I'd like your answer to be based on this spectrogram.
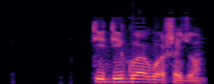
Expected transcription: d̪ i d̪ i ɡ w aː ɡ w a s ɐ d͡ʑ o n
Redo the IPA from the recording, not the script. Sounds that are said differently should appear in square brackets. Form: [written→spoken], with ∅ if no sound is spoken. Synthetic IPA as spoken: [d̪→t̪] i d̪ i ɡ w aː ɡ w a [s→ʂ] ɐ d͡ʑ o n

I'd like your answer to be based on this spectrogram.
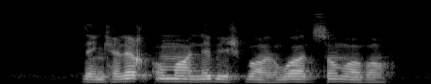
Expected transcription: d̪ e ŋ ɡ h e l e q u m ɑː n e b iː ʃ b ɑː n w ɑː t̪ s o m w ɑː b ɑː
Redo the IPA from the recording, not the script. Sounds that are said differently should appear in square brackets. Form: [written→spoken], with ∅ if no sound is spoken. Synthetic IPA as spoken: d̪ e ŋ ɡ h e l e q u m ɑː n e b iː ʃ b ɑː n w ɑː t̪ s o m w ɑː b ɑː

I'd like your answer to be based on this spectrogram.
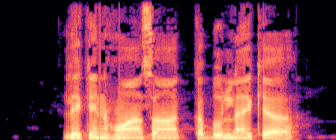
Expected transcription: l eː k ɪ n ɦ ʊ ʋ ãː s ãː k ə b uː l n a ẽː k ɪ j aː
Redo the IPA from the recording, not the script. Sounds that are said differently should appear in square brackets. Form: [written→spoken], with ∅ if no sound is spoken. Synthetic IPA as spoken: l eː k ɪ n ɦ ʊ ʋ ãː s ãː k ə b uː l n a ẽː k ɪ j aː

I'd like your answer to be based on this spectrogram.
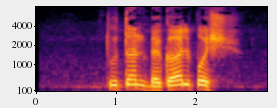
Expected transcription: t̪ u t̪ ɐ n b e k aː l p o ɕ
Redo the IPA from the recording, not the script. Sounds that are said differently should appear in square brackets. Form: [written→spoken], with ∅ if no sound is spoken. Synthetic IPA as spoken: t̪ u t̪ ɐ n b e k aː l p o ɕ

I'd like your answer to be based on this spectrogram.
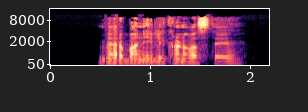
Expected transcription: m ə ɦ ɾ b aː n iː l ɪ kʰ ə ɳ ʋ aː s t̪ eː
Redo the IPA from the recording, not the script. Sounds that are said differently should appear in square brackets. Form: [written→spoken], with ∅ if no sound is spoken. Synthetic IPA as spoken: m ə ɦ ɾ b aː n iː l ɪ kʰ ə ɳ ʋ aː s t̪ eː

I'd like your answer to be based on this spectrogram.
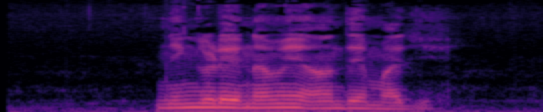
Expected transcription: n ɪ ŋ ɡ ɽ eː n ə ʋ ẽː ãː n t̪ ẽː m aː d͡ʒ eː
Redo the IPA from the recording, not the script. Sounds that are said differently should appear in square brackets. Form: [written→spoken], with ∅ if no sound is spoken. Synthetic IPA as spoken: n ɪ ŋ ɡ ɽ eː n ə ʋ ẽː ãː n [t̪→d̪] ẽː m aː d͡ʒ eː

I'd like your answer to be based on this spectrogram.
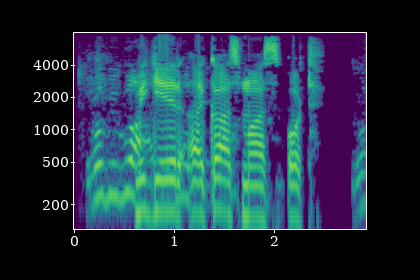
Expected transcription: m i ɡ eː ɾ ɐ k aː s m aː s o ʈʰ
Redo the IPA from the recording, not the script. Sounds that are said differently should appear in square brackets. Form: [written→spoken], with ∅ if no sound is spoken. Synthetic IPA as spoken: m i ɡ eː ɾ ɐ k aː s m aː s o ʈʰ

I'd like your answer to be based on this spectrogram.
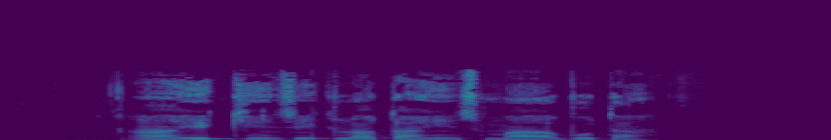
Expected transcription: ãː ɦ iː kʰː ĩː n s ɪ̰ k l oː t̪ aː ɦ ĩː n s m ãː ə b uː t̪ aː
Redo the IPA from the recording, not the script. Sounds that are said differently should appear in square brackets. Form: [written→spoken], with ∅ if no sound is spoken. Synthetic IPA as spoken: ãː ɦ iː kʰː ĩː n s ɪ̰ k l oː t̪ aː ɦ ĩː n s m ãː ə b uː t̪ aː

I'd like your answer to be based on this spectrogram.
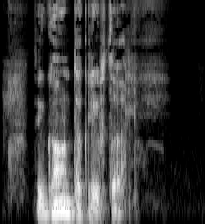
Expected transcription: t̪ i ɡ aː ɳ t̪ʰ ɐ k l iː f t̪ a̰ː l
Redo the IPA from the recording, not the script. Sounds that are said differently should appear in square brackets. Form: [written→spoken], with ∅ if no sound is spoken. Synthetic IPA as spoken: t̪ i ɡ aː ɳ [t̪ʰ→t̪] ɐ k l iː f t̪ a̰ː l

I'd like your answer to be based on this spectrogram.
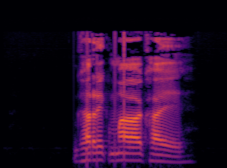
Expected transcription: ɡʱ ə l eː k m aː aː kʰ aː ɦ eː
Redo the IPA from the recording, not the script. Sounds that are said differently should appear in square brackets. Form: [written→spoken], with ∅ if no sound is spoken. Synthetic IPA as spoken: ɡʱ ə [l→ɾ] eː k m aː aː kʰ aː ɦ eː

